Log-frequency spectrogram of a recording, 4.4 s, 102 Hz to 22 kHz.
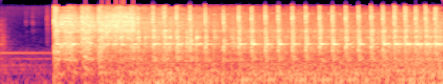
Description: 2004 gtp rod knock 200000 miles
